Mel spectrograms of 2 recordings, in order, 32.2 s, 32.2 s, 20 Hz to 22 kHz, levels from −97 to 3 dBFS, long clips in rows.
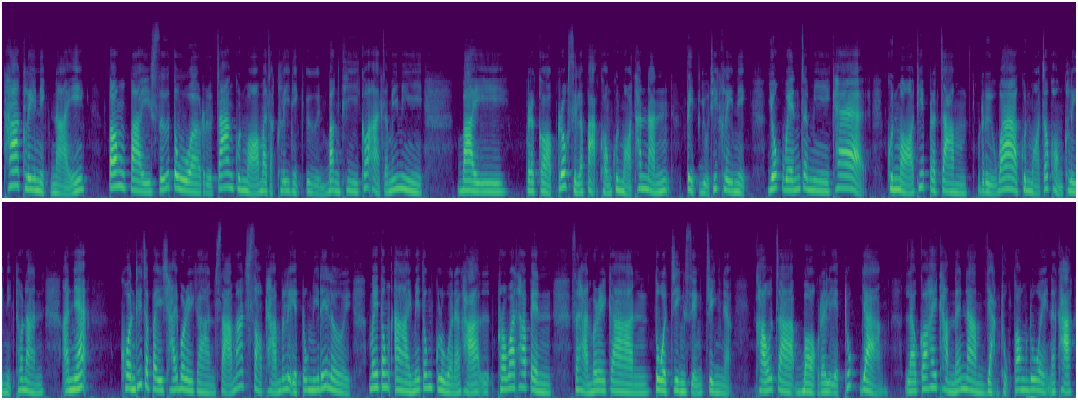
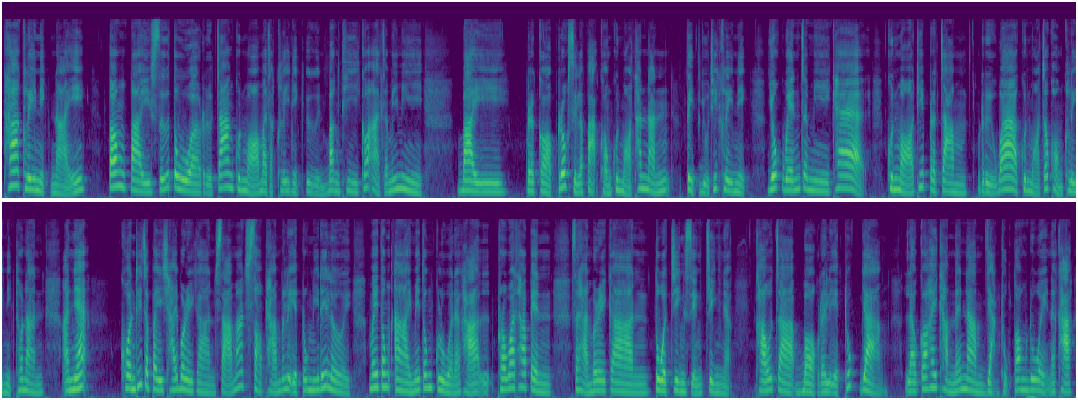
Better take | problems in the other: second | muffled; slightly; fading above 2.5 kHz

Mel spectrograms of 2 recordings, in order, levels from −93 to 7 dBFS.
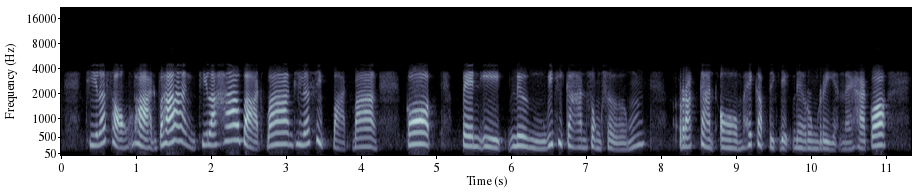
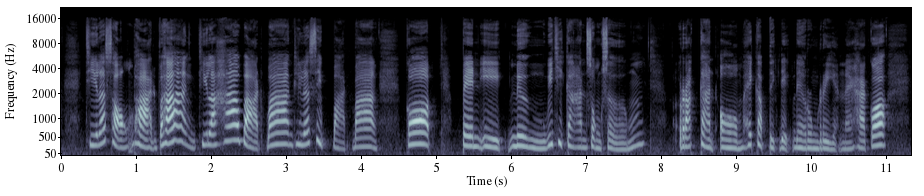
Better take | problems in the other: second | phone-call audio; nothing above 3.5 kHz

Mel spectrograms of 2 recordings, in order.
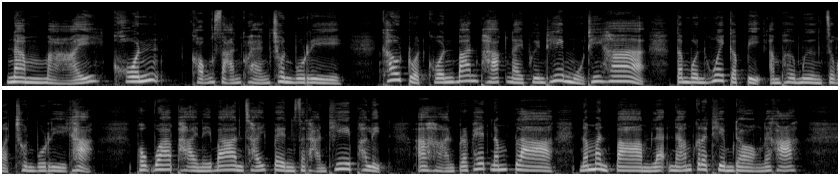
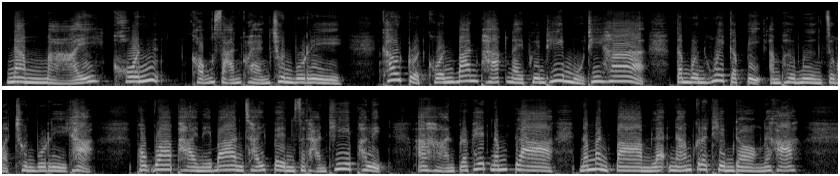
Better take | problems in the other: first | distortion; slight; 10 dB below the speech

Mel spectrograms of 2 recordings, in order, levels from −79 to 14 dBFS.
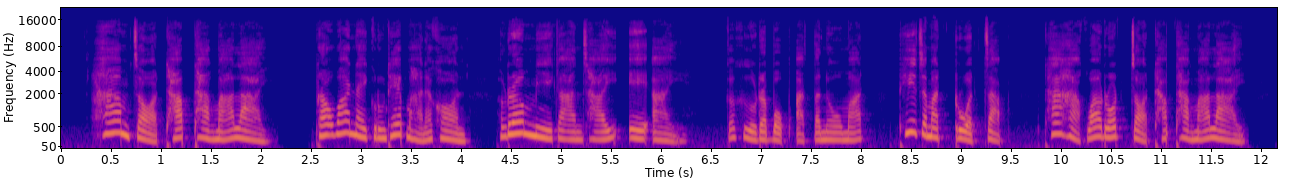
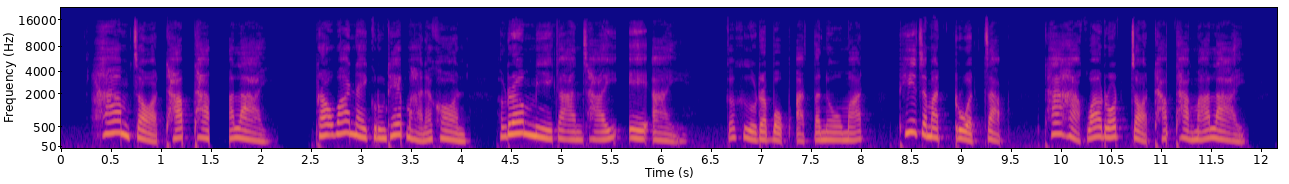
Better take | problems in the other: first | audio cutting out; at 1.5 s

